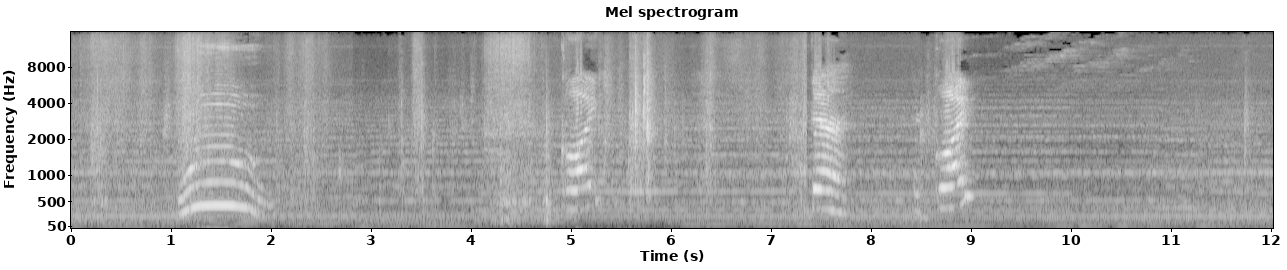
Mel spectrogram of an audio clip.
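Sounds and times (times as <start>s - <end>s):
paper bag and packet rustling: 0.0s - 7.4s
child's voice: 1.1s - 2.1s, 4.9s - 5.4s, 7.3s - 7.8s, 8.4s - 9.1s.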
